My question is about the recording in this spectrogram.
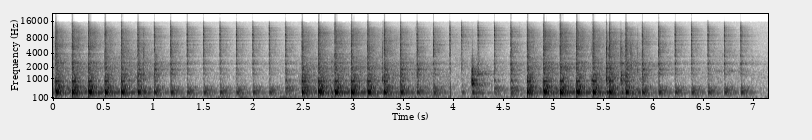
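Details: Common rail injector on an MM03 mini tester in continuous cycle mode: sharp, even clicking about three times a second with a crisp hiss on each pulse. Normal injector spray pulsing.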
